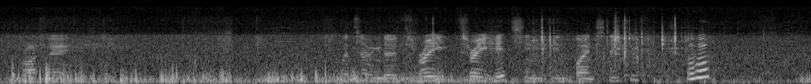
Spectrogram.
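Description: A man speaks casually close by, outdoors.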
